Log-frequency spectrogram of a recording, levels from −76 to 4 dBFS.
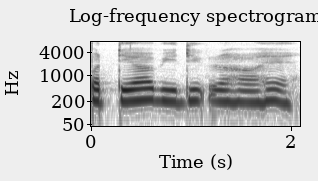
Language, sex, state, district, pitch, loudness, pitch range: Hindi, female, Arunachal Pradesh, Papum Pare, 210 Hz, -15 LUFS, 200-215 Hz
